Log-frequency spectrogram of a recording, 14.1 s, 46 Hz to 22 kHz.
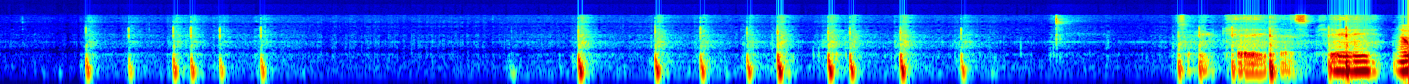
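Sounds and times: stylus tapping on tablet screen: 0.9 - 2.8, 5.8 - 9.8, 11.8 - 13.8.

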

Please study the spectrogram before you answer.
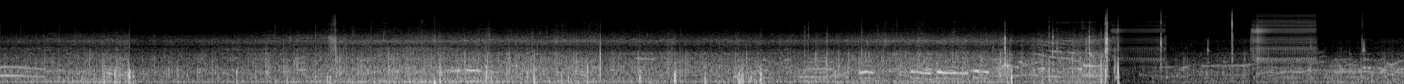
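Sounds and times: faint distant voice: 7.4 - 14.0
scattered clicks: 10.8 - 11.7, 12.3 - 13.2.

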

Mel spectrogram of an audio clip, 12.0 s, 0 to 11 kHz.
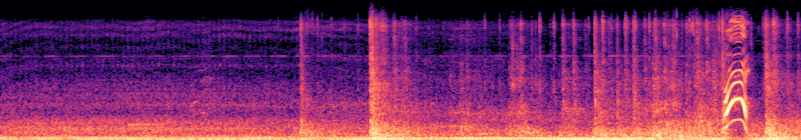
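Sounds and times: diesel truck engine running: 0.0 - 12.0
loud metal clank: 5.5 - 12.0.

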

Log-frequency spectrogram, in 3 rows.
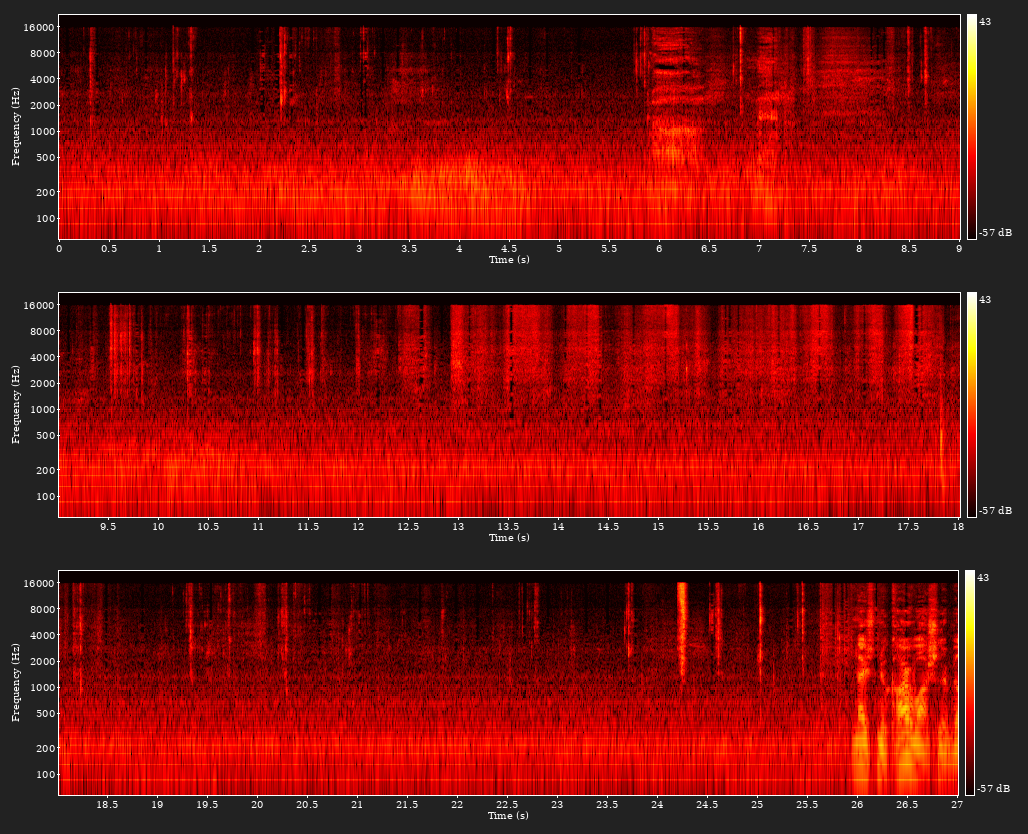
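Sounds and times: man chewing crispy food: 0.0 - 26.0
steady low hum: 0.0 - 27.0.

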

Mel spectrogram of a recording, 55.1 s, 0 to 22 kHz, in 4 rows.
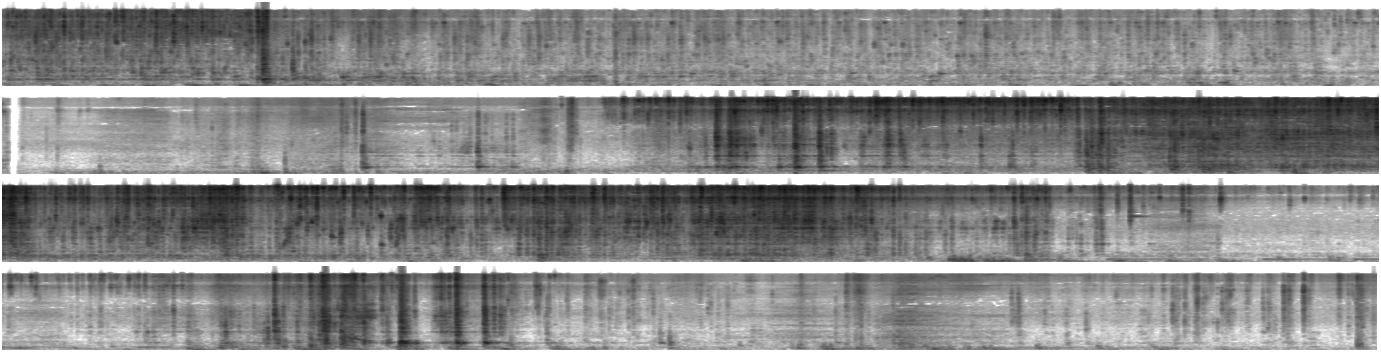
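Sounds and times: water gushing and splashing: 0.0 - 13.9, 19.8 - 40.2.

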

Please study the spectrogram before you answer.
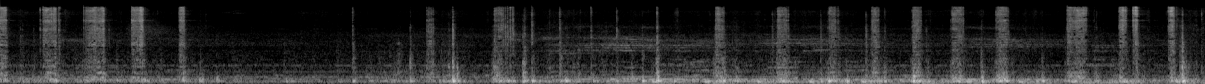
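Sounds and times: ratchet clicking and rasping: 0.0 - 1.9, 7.1 - 11.9
steady low hum: 0.0 - 12.0.

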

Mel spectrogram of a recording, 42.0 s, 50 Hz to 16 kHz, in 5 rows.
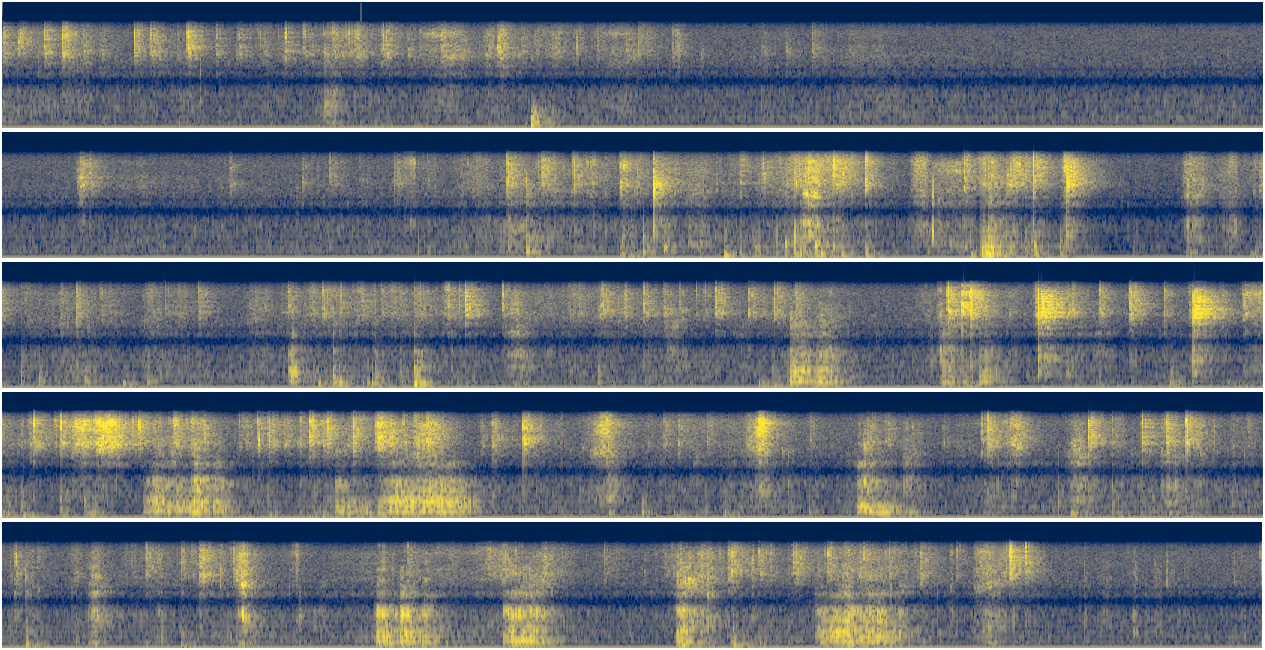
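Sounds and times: puppies growling: 26.1 - 28.5, 35.2 - 37.5, 38.1 - 40.3.

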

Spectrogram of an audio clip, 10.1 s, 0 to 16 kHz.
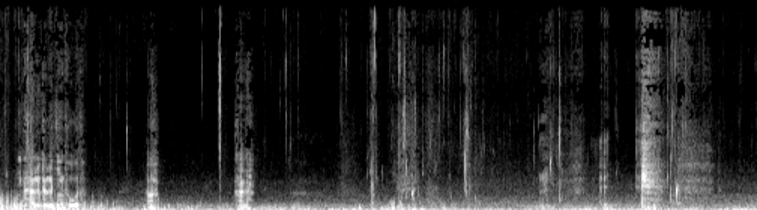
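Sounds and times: wind noise on microphone: 0.0 - 10.0
hand splashing in shallow water: 4.9 - 7.6.

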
